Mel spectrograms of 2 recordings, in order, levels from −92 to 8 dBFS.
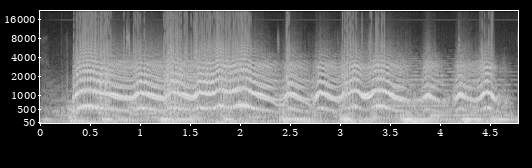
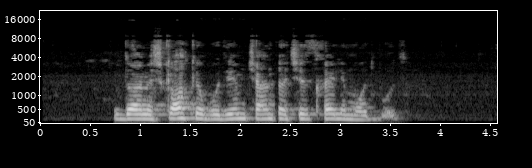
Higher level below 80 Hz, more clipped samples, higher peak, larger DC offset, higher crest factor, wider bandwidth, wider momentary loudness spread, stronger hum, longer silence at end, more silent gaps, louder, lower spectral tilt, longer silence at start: first, -18 dBFS vs -66 dBFS; first, 8% vs under 0.1%; about the same, 0 dBFS vs -2 dBFS; first, 3% vs under 0.1%; second, 4 dB vs 18 dB; first, over 20 kHz vs 7.8 kHz; second, 4 LU vs 18 LU; neither; second, 0 s vs 1 s; neither; first, -4 LUFS vs -18 LUFS; second, -4 dB/octave vs -6.5 dB/octave; second, 0 s vs 0.75 s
